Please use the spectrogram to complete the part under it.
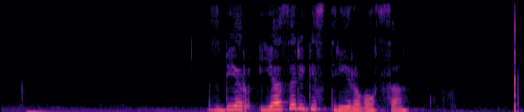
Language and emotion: Russian, neutral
